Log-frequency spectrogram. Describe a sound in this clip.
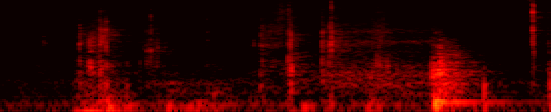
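A card is laid down softly on a table.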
